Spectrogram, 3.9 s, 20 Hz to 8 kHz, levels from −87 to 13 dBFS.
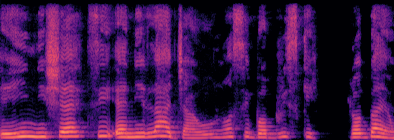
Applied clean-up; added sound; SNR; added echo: none; none; none; none.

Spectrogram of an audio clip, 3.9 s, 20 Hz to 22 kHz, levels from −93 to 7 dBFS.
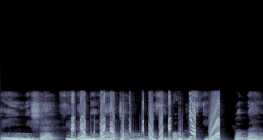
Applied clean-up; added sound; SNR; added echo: classical method WPE with log-MMSE.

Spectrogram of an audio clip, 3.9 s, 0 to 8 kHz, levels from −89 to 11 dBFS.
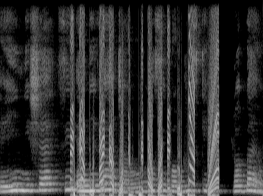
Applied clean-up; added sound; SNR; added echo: none; Scratching (performance technique); -2 dB; reverberation time 0.6 s.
